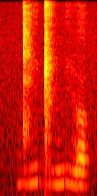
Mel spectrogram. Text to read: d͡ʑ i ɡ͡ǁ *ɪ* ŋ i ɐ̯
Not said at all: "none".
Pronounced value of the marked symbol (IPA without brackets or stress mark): i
